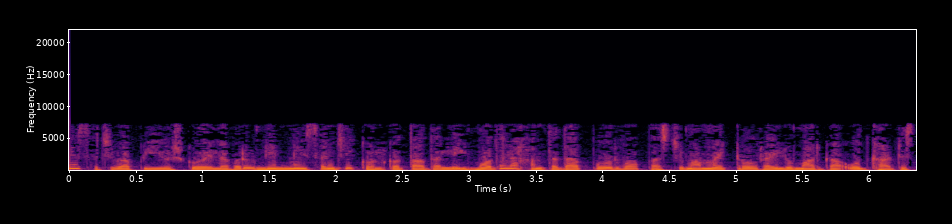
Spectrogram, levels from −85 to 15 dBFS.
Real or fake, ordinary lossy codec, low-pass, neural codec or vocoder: real; none; 7.2 kHz; none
